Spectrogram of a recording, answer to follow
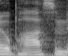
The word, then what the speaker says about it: opossum: If I was in Australia, the O in opossum is silent.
